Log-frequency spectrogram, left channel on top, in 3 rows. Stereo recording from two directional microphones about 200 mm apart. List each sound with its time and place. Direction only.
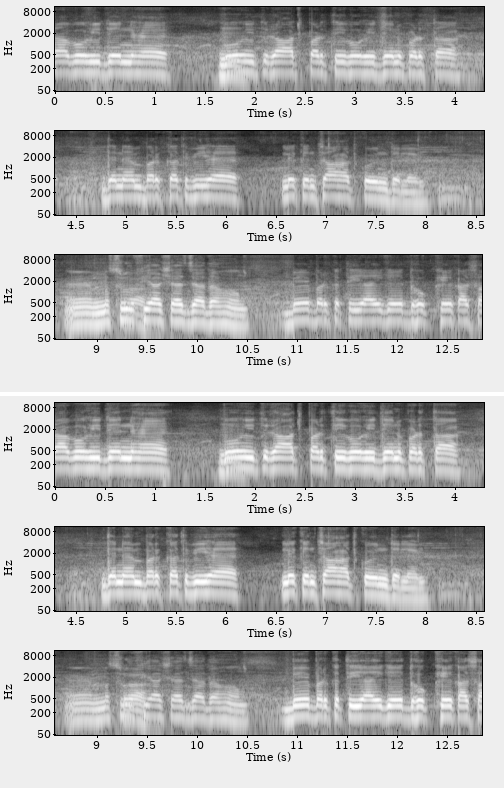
0.0 s speech: 55° right (ahead or behind)
8.7 s speech: 15° left (ahead or behind)
10.9 s speech: 60° right (ahead or behind)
